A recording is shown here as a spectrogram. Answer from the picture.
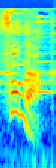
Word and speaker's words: Fuga: Paula's last name is spelled fugga and it's pronounced funga well let's talk about this wonderful honor you've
